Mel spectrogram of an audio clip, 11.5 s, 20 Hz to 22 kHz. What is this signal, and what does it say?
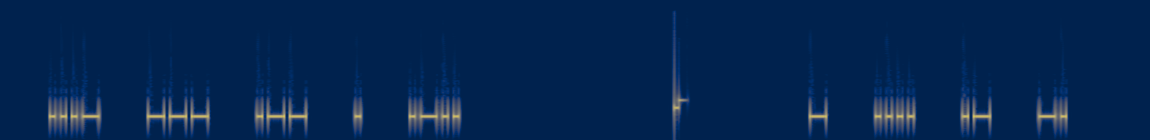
Morse code, heard as a keyed tone, about 22 wpm, spaced as for 13 wpm, 700 Hz. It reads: VOWEL THAN
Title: 3x Character Spacing - Top 500 Words - 22wpm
